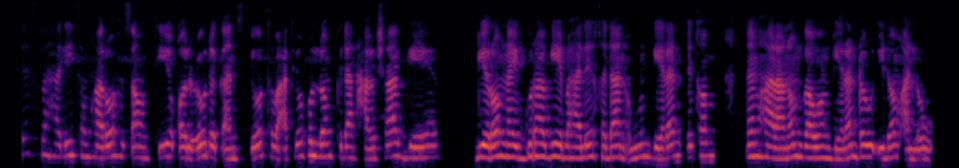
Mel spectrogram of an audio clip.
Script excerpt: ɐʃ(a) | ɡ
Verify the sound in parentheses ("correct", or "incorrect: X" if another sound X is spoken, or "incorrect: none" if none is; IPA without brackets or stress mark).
correct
